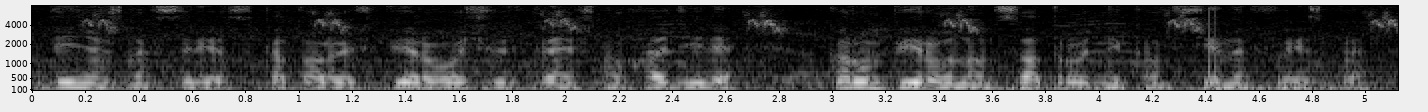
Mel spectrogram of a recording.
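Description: Pitch variation is ordinary. The sound is dry with no echo, and there is noticeable background noise. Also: man. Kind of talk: investigative report introduction. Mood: serious, measured. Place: waterside. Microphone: phone near.

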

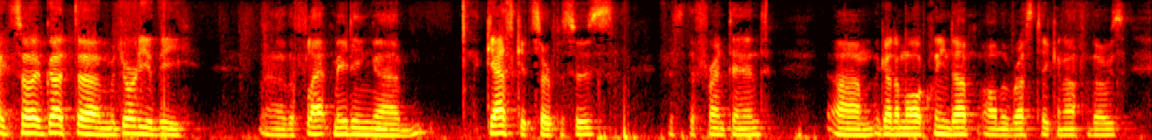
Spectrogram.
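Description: Speaking at a moderate pace, a man leaves long, frequent pauses. His tone is dark, mellow and somewhat breathy, with fairly even intonation. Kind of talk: tutorial. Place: garage. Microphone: phone near.

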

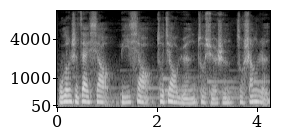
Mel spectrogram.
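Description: Over music in the background, a woman speaks very slowly at a medium pitch. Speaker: actress and musician. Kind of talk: literary essay reading. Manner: unhurried.

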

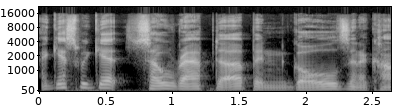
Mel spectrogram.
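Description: The reading is done aloud in a natural voice. Its intonation has a lively lilt.

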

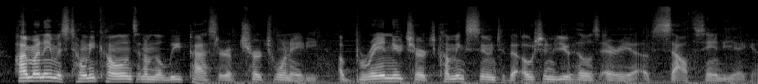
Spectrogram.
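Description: A man talks at a fairly quick pace with hardly any pauses. Faint music plays in the background. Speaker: pastor. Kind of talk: promotional invitation to camera.

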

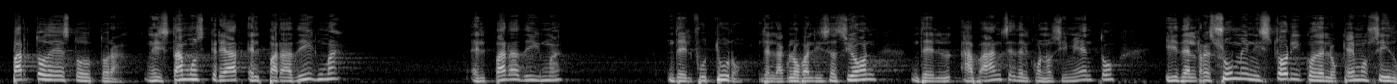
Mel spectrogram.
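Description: A man with a high voice and lively intonation speaks at a fairly slow pace, with long, frequent pauses. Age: 60s. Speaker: audience member, teacher; audience member. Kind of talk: audience question. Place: hall. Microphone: handheld.

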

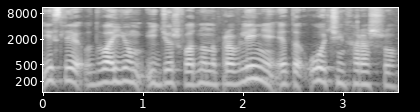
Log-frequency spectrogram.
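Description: Moderate pacing and fairly even intonation from a woman with a dark, mellow tone. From Tatarstan, Russia (Nizhnekamsk); Tatarstan, Russia. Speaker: real estate agency owner; interviewee. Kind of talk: interview. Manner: halting. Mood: calm, warm. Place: home room. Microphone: lapel.

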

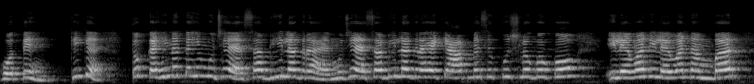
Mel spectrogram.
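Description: The voice has a bright, sharp tone, a fairly slow pace and ordinary pitch variation, over a quiet background. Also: woman. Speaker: tarot card reader. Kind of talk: tarot reading monologue. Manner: varying pitch, sometimes high, sometimes soft. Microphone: phone near.

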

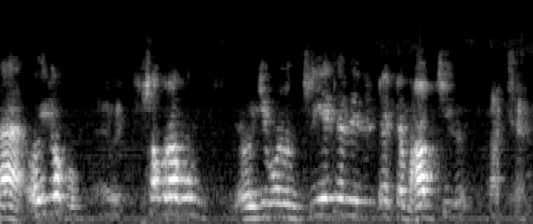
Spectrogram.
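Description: A man with a high pitch and fairly even intonation is heard against noticeable background noise. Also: big swings in loudness. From Kolkata, India. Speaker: radio broadcaster. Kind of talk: interview answer.

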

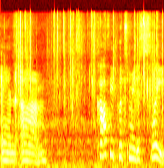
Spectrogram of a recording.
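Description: A woman speaking at a fairly slow pace over noticeable background noise. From US South. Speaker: YouTube crafter; vlogger. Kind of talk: casual chat; casual vlog chat. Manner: animated. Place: home room. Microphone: phone near.

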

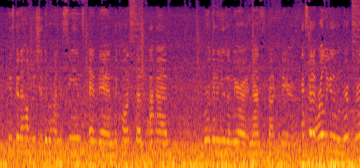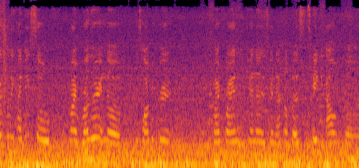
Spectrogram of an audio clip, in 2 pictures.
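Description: Loud background noise surrounds a woman as she speaks. There is no echo, and the sound is dry. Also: moderate pace. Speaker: vlogger. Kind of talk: casual vlog chat. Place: car. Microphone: phone near.

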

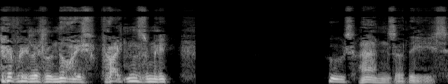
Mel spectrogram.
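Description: A man puts on a character voice with a husky, rough edge and a fairly bright tone. He speaks at a slow pace with big pitch swings. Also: medium pitch for a man.

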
